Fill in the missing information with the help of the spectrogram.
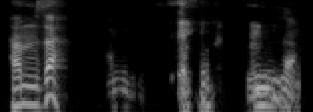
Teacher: হামজাটা যখন আমরা পড়বো একটুও টান হবে না। হামজা তাড়াতাড়ি পড়তে হবে, কারণ এর নিচে চিকে চিহ্ন দেওয়া আছে, অর্থাৎ একটুও টান হবে না।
